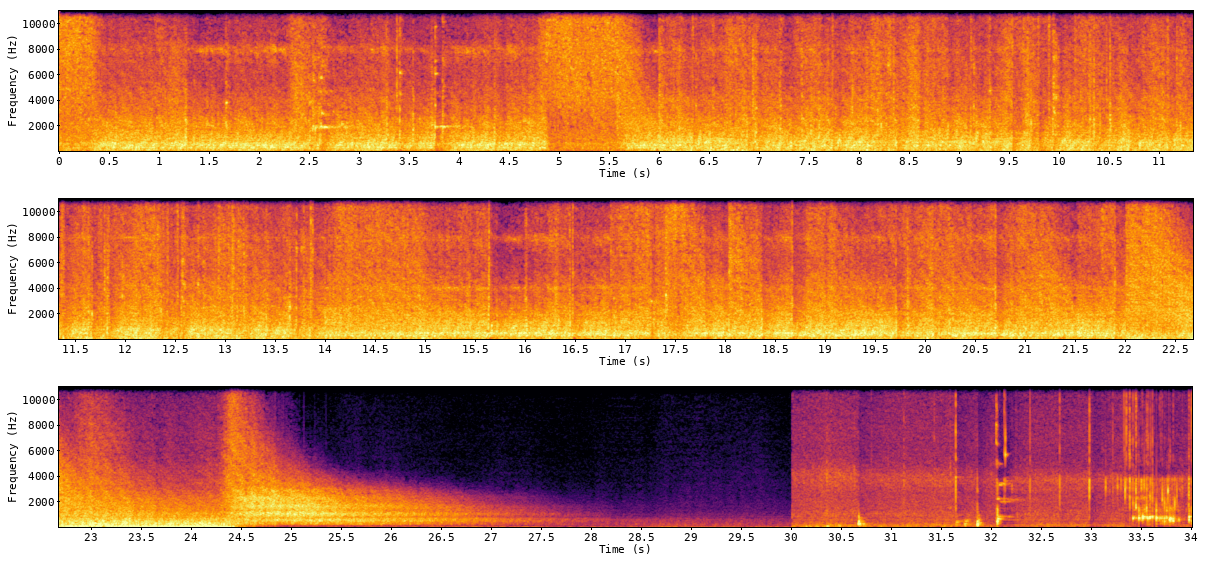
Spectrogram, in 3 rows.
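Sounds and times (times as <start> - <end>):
machinery hum: 0.0 - 34.0
machinery clattering: 0.4 - 4.9, 5.7 - 23.7.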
